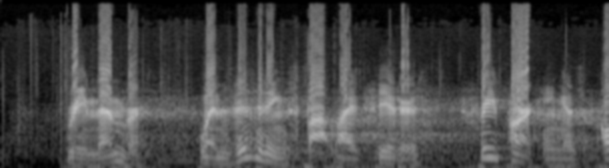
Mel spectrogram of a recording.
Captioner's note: man On PA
